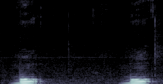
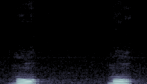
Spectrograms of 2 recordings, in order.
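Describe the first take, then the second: The two takes are said the same way.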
